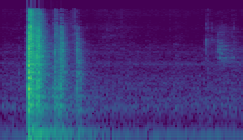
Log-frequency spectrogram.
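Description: A glass mixing bowl set down on the stovetop: one sharp clatter about a quarter second in that rings briefly and dies away.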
